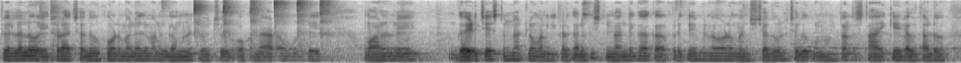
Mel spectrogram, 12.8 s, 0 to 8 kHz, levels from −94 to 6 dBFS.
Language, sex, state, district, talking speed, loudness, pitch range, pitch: Telugu, male, Telangana, Nalgonda, 115 wpm, -21 LUFS, 105-115 Hz, 110 Hz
